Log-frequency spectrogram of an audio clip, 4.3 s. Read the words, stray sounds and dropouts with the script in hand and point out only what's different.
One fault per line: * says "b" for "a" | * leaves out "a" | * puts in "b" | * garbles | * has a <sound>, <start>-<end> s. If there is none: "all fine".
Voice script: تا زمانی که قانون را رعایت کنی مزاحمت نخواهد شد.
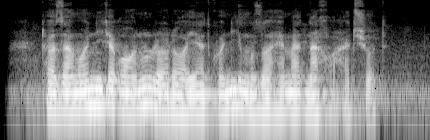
all fine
